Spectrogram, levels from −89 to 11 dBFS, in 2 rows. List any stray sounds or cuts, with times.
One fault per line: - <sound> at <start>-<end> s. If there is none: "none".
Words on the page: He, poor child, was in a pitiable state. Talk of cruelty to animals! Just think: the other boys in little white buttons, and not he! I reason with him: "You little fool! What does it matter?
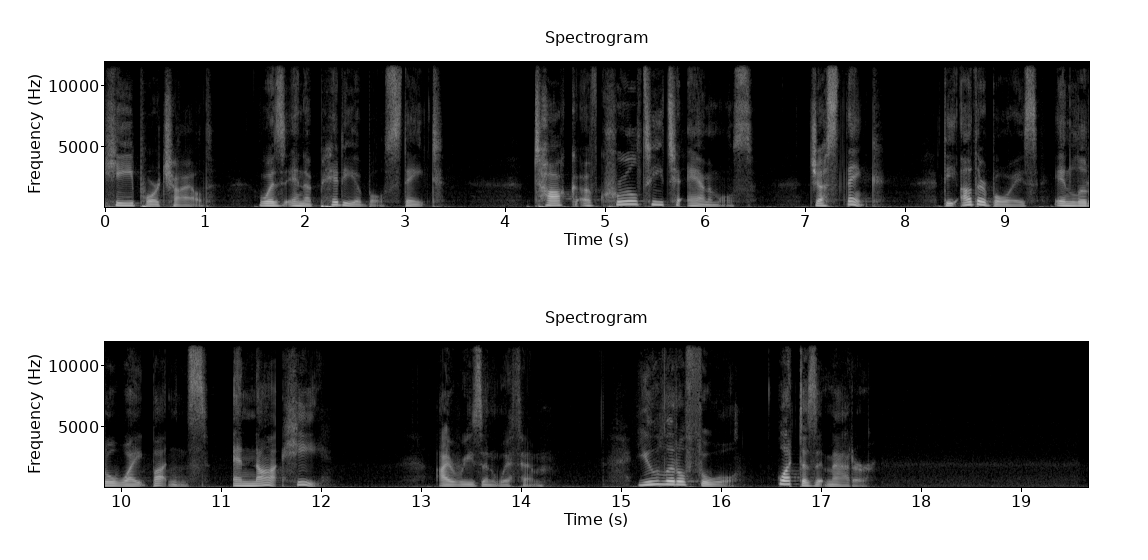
none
